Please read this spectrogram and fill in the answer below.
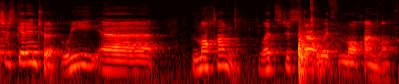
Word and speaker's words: Mohanlal: Mohanlal, but it's pronounced so quickly by most Mohanlal. People. It sounds like Mohanlal. So we say Mohanlal, but it's, I think I hear it's Mohanlal. Mohanlal.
